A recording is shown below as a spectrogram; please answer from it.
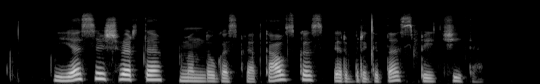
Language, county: Lithuanian, Kaunas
